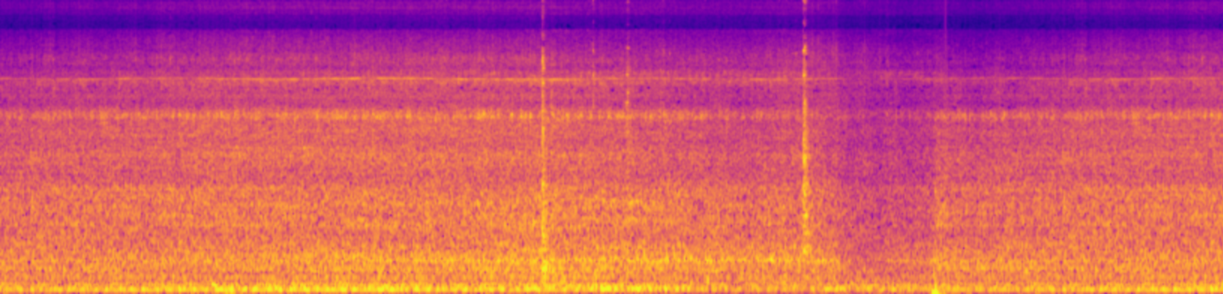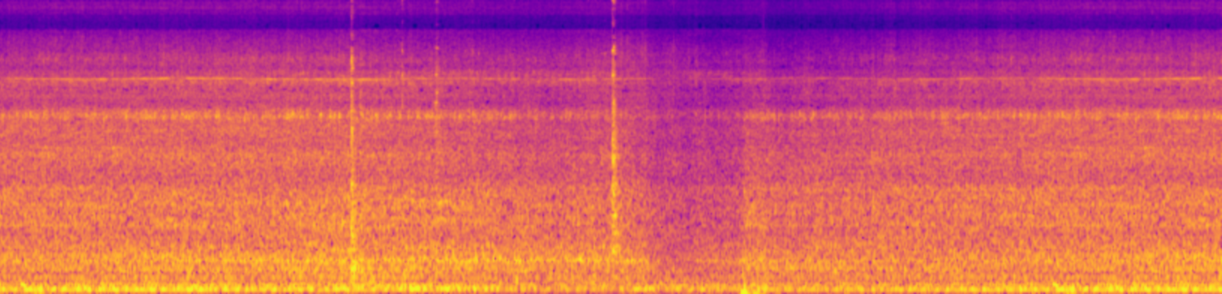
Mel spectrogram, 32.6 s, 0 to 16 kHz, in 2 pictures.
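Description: Steady truck engine running, a looped sound effect that repeats about every 14 seconds, with a faint click now and then.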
